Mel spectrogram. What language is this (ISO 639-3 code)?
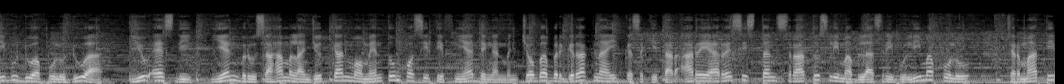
ind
